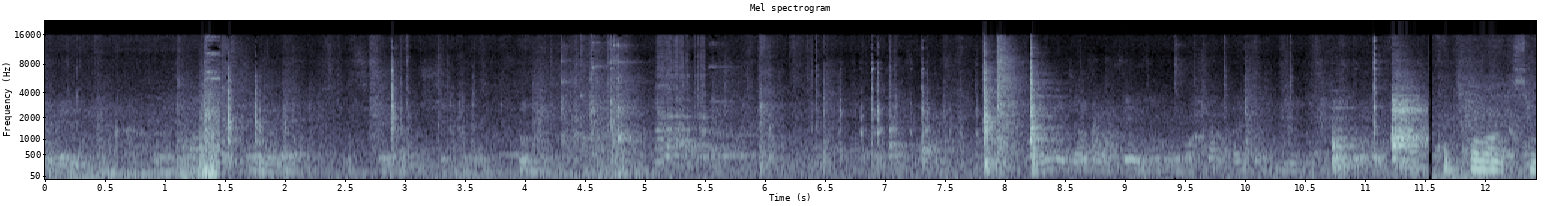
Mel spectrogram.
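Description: Metal parts clink and knock as a hand works under a car.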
